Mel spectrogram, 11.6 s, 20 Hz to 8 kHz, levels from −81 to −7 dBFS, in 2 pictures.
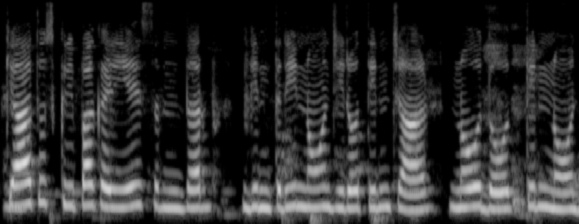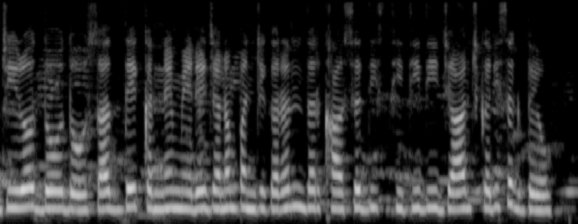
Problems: none marked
